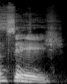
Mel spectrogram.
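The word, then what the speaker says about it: Šejić: I heard it was Sage. Like he actually put a pronunciation on his Twitter. – Stefan Sage. Yeah, Sejic. – But he leaves the IC off. He says it's how you like Sean Connery would pronounce his name, and I'm like, oh, Sage.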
